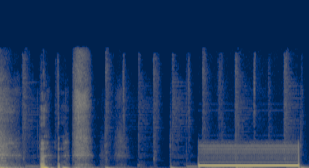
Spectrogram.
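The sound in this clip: A telephone rings on a call that goes unanswered, with no answering machine. After a few short, softer scattered sounds, a single steady mid-pitched ringing tone holds for about a second.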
